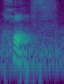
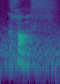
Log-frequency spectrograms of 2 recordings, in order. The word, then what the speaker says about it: cough: here's another one now you would think oh these must rhyme rough tough cuff right wrong this makes a lot of sounds this o u g h this is the word cough cough the last one we're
